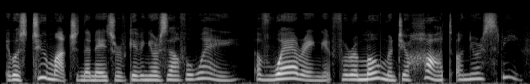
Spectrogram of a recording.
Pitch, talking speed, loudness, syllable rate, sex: 225 Hz, 225 wpm, -21 LUFS, 5.9 syllables/s, female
